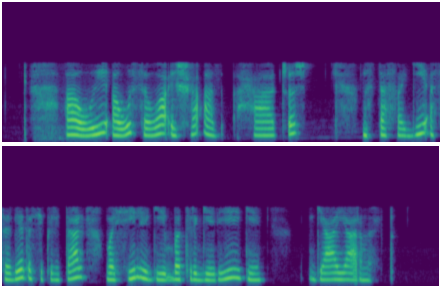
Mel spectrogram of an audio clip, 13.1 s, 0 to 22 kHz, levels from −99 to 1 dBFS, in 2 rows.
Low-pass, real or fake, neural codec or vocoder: 3.6 kHz; real; none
